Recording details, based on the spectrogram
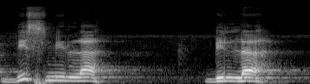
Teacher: Maka tarqiq muraqqaqah dari lafdzul jalalah. Karena kasroh. Seperti kita baca bismillah, billah.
